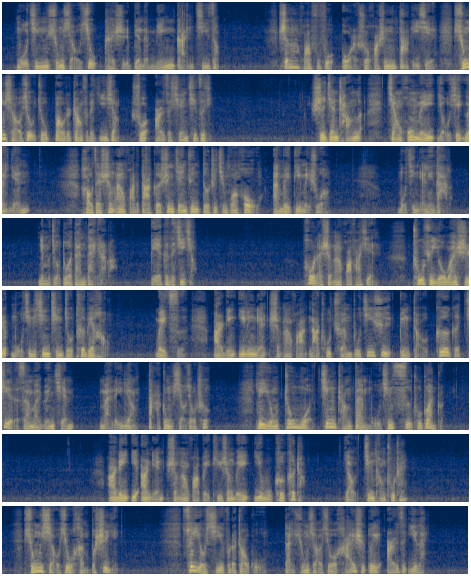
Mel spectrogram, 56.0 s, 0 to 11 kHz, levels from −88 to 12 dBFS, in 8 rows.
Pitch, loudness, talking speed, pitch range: 110 Hz, -18 LUFS, 230 characters per minute, 95-130 Hz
